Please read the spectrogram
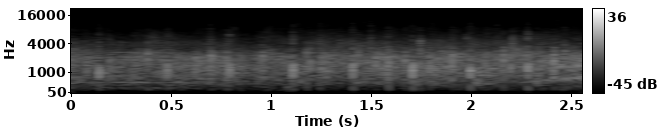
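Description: A crowd claps steadily, many hands producing a dense, even patter of bright slaps with no voices standing out, sustained at a moderate level throughout.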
